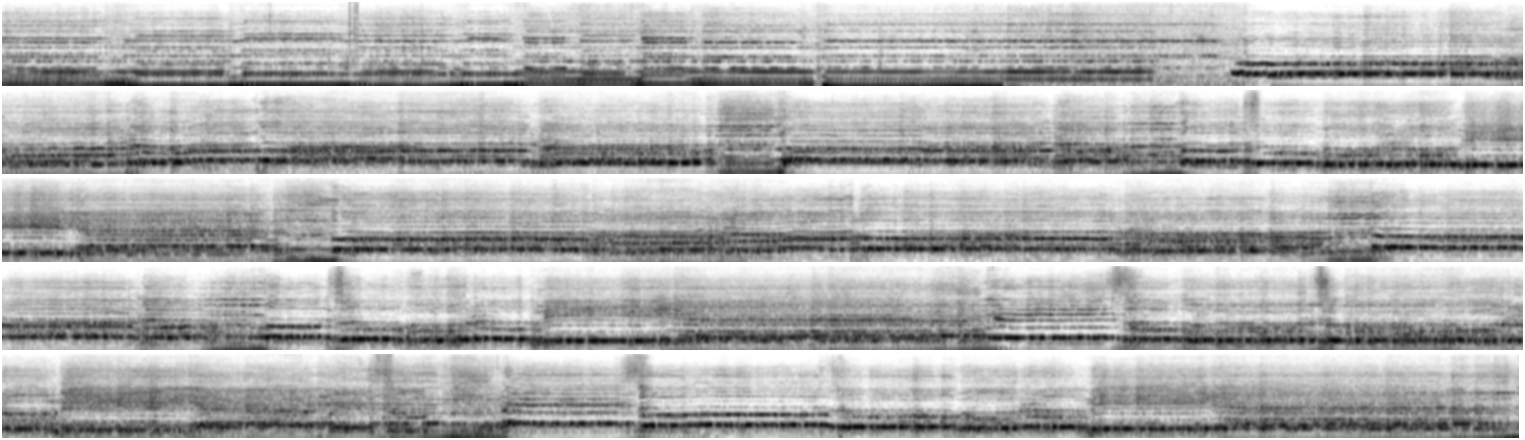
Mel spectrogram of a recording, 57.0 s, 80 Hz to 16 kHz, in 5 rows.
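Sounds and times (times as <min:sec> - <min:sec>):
church choir singing a hymn: 0:00.0 - 0:57.0.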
